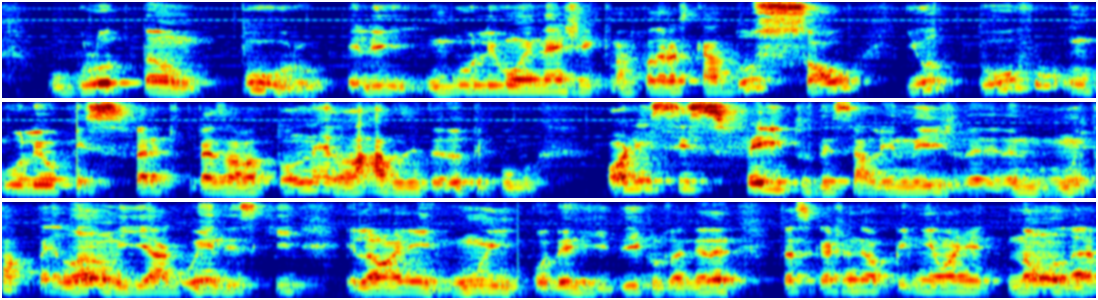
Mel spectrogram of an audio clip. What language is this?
Portuguese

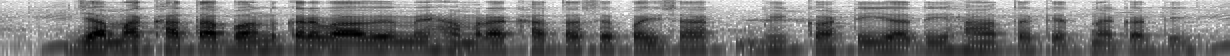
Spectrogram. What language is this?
Bhojpuri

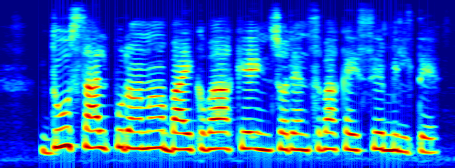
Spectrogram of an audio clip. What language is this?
Magahi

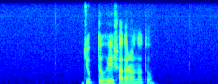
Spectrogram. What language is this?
Bangla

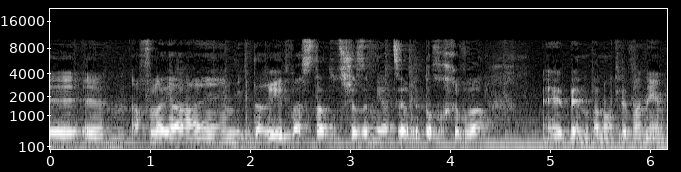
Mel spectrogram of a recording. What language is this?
Hebrew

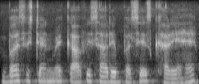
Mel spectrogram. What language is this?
Hindi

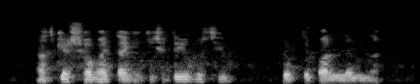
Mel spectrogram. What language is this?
Bangla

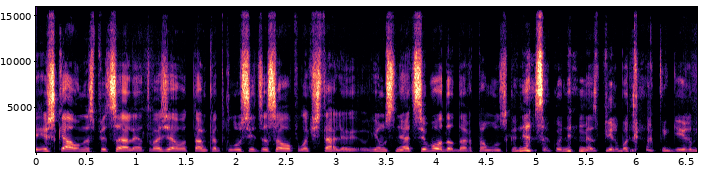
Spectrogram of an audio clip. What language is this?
Lithuanian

